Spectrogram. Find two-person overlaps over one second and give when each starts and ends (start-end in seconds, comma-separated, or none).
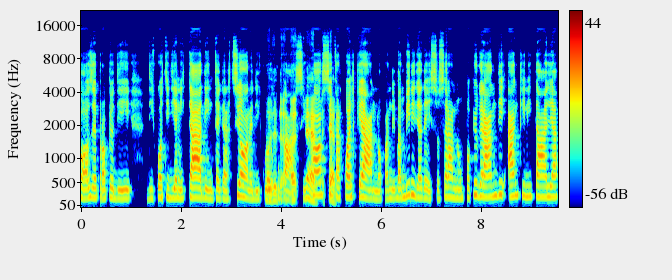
3.7-5.2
